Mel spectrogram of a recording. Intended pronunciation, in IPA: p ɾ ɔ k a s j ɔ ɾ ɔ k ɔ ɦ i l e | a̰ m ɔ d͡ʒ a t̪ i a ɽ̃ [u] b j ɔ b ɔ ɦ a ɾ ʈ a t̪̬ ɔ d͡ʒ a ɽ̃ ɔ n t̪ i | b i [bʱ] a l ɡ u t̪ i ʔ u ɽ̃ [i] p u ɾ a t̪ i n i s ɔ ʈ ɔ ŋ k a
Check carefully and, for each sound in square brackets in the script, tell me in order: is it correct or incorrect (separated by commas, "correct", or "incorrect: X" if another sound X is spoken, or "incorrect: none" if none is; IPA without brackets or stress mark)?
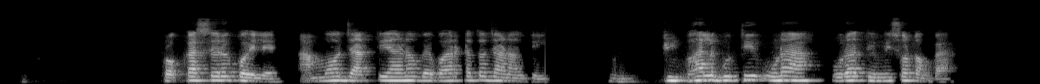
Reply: incorrect: ɔ, correct, incorrect: a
